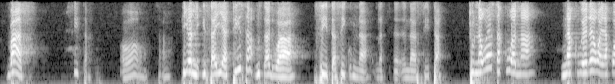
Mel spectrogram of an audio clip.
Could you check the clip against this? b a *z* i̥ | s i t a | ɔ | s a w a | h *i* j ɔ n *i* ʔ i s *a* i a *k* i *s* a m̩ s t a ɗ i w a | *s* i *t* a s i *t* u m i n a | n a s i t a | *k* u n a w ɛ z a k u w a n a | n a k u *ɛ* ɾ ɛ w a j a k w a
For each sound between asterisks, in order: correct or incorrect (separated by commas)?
incorrect, correct, correct, correct, incorrect, correct, correct, correct, incorrect, incorrect, correct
